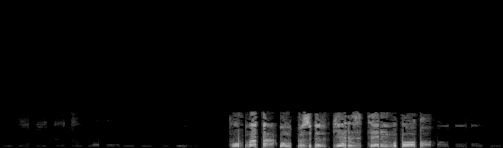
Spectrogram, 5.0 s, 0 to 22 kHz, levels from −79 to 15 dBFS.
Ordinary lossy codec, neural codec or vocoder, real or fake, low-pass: MP3, 24 kbps; none; real; 5.4 kHz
